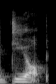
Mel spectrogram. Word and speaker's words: Diop: scholar from senagal Shay can we say Diop in English but I think it's pronounced jop in French um he died and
